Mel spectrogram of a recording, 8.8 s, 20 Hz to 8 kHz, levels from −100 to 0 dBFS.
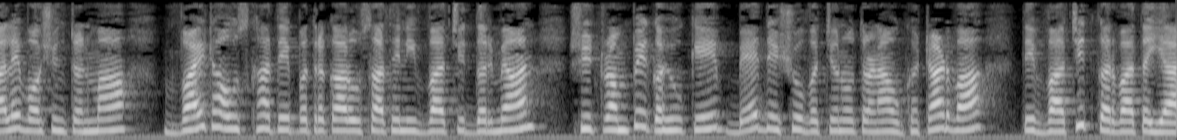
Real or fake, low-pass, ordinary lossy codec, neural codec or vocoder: real; 7.2 kHz; MP3, 48 kbps; none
